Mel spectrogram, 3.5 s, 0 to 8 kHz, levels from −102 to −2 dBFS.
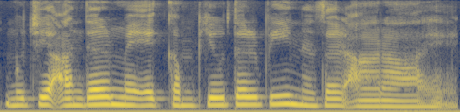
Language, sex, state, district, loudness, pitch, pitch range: Hindi, female, Arunachal Pradesh, Papum Pare, -15 LUFS, 185 Hz, 180-205 Hz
